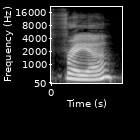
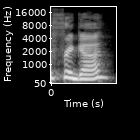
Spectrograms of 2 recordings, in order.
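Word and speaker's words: Freyja: So, one night the god Balder, son of the goddess Freya or Fria, there's many ways to pronounce this, had a bad dream that he was going to die.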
